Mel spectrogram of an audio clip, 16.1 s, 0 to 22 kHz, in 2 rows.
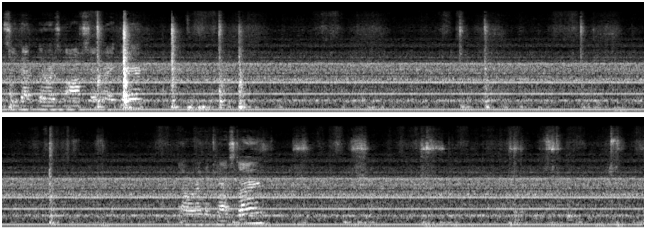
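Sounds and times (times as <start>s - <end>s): camera equipment humming and whining: 0.0s - 16.0s.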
